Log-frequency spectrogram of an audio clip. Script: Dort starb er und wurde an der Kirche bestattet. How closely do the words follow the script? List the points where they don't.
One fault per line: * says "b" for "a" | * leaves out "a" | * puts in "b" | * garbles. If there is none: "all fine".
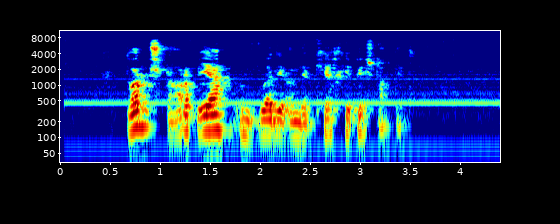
all fine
